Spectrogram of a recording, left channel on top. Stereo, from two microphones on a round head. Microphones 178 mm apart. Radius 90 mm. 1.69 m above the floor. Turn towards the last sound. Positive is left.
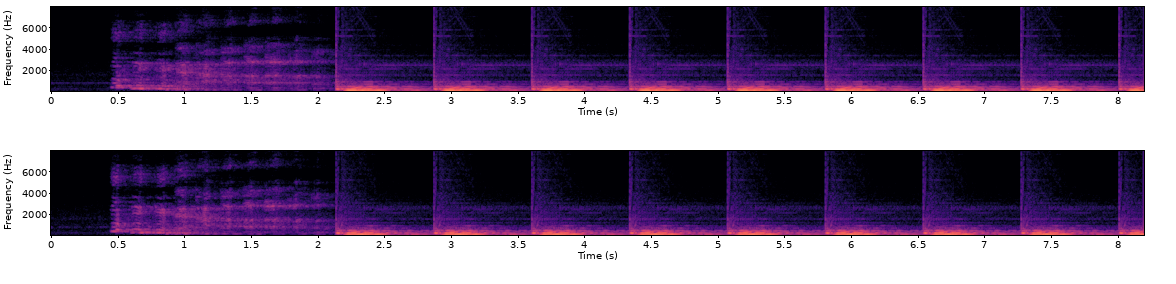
turn(degrees=20)  # may be behind; listen again after turning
